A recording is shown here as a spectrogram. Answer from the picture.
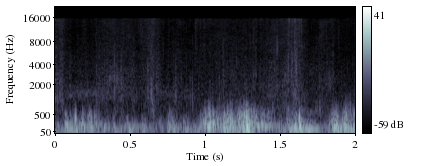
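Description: Footsteps on dry, stony ground with rustling, irregular and low-pitched, from a person walking to follow the animal.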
